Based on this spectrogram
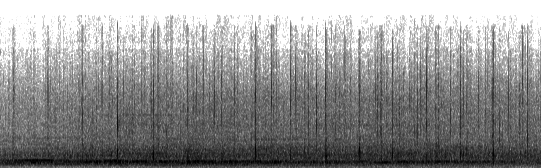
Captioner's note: audience applauds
